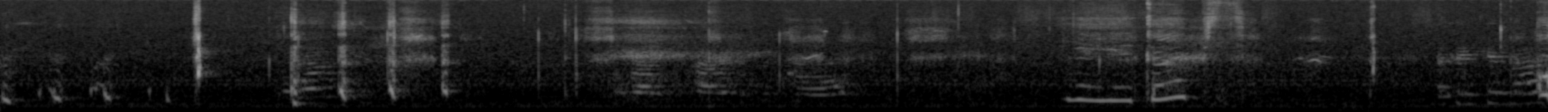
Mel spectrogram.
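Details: Newborn girl less than a day old with her first hiccups; soft, quick, irregular mouse-like hiccup clicks, followed by quieter coos.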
